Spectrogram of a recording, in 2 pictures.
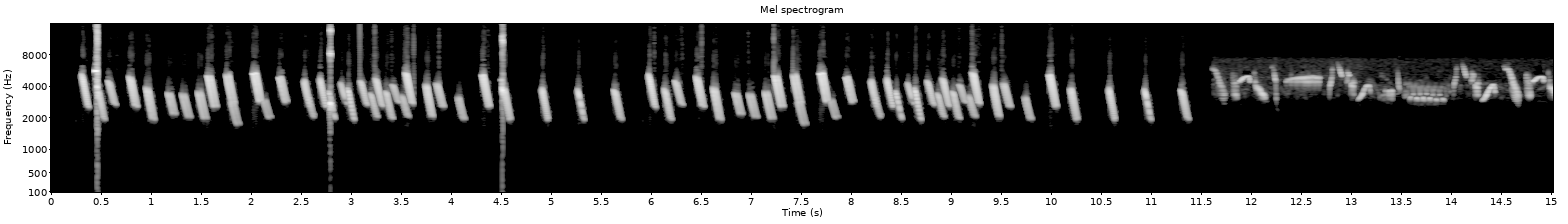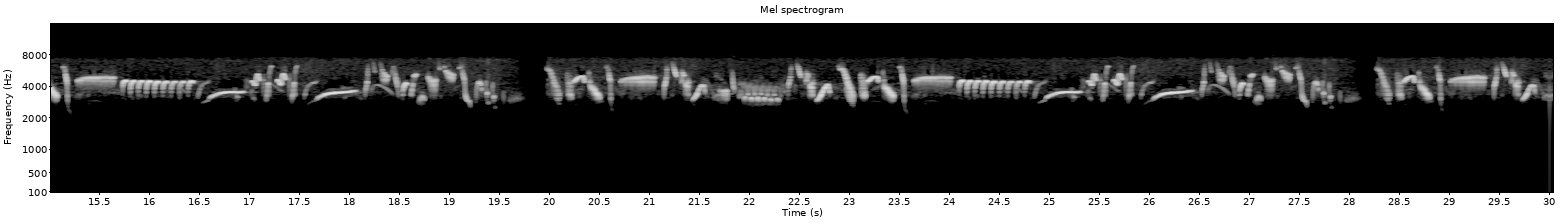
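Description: Songbird calls: first a fast series of sharp downward-sweeping chirps, several a second, in bursts with short breaks. From about eleven seconds in, a varied twittering song with short whistled notes takes over.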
